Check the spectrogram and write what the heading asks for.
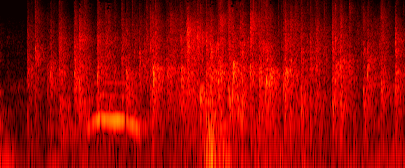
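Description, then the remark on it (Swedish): A burst of applause starts abruptly and continues steadily, many hands clapping in a dense, crackling patter, with a brief whooping voice rising over it early on. “Applåd!”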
